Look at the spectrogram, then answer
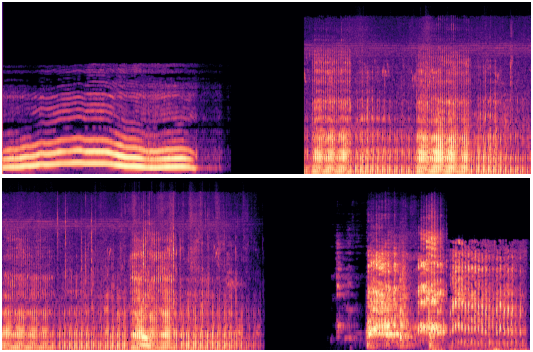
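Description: A cheetah gives a drawn-out, rising-and-falling tonal call, followed by rough, raspy growling.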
